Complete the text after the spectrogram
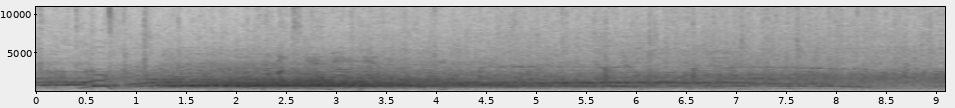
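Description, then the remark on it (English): A large crowd applauds and cheers continuously for the Falcon Heavy test flight. Dense clapping with scattered shouts and whoops stays steady and loud throughout, with voices mixed into the roar. “oh, well, if you can hear all that cheering.”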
